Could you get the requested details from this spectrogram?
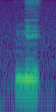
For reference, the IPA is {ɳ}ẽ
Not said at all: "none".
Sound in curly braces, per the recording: n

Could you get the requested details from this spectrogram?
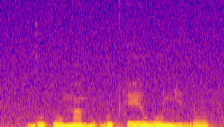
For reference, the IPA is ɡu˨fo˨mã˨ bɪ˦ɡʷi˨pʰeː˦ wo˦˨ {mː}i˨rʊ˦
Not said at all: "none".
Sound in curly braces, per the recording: ɲ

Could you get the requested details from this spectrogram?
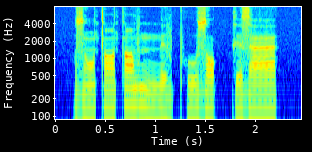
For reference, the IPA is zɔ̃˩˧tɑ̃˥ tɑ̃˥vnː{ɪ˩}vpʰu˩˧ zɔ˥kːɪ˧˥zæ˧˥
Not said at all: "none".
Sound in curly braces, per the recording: ɪ˩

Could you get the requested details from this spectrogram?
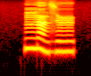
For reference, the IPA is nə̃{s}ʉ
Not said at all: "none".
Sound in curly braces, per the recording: z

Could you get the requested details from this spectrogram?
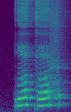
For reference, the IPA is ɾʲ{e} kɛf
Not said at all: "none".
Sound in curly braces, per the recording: ɛ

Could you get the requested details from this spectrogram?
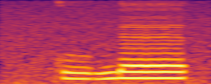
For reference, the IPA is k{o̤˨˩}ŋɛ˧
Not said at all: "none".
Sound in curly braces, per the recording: o̤˨˩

